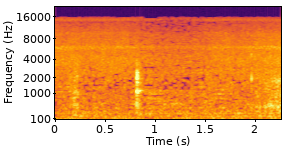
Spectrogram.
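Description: Near silence: faint hiss with a single short, faint click a little under a second in.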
